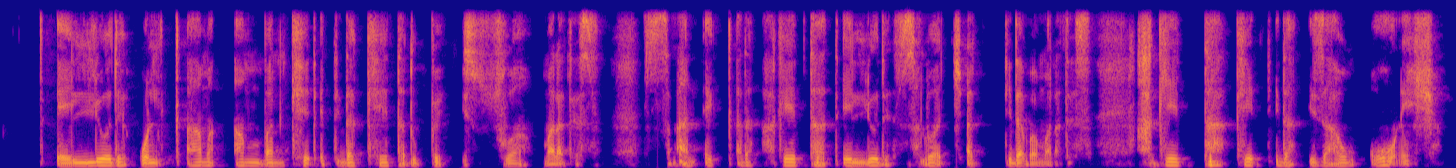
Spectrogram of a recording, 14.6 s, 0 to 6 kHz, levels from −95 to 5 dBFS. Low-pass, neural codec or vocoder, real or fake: 5.4 kHz; vocoder, 44.1 kHz, 128 mel bands every 256 samples, BigVGAN v2; fake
